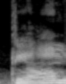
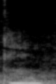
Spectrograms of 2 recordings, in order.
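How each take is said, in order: First: "क्लाम" with the L sounded; mispronounced calm. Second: "काम" with a silent L; correct pronunciation. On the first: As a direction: say "क्लाम", wrongly voicing the L. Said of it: "इसको क्लाम नहीं पढ़ते हम". ("क्लाम" में ल बोलकर गलत उच्चारण) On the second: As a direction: say "काम", long aa and no L. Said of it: "इसको काम पढ़ जाता है". ("काम", बिना ल के सही उच्चारण) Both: Shown as a demonstration.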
